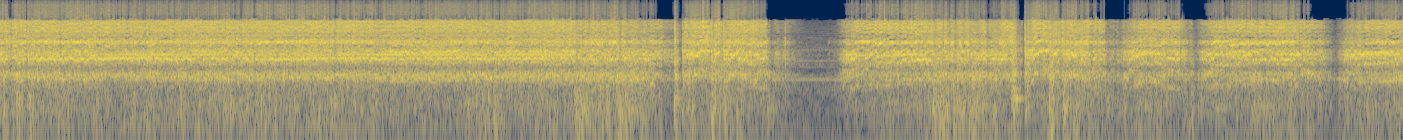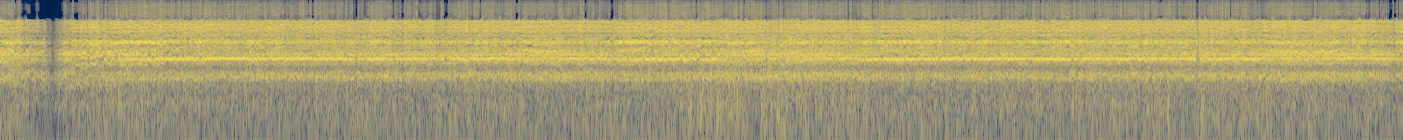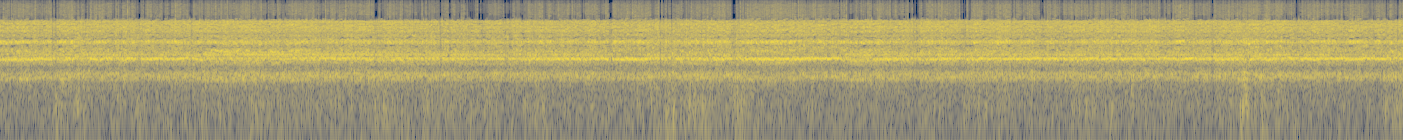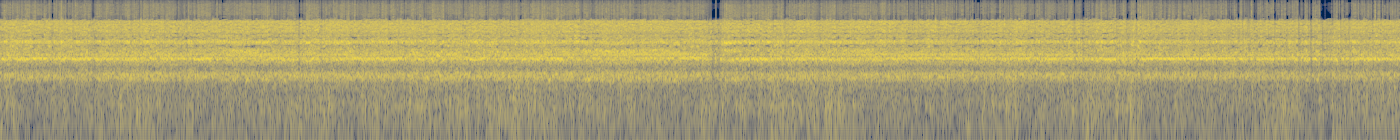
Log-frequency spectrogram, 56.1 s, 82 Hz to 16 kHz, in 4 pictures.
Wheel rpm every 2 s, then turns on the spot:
230, 220, 220, 140, 120, 160, 120, 130, 230, 230, 220, 220, 230, 230, 230, 230, 230, 230, 230, 230, 230, 230, 230, 230, 220, 220, 230, 230.
none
